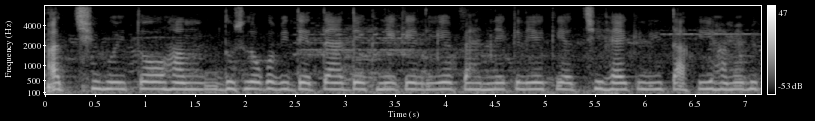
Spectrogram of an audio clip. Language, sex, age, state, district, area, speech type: Hindi, female, 18-30, Uttar Pradesh, Mirzapur, urban, spontaneous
